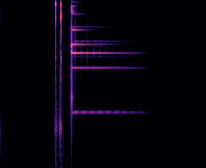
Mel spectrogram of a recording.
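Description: Subscribe-button animation sound effect: a quick double mouse click about a second in, then a single bright bell ding that rings out for about a second and a half.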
